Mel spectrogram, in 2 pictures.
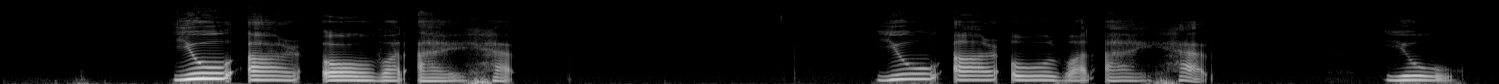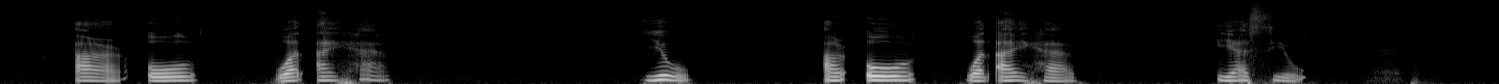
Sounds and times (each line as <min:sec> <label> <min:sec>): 0:01.8 Vocal 0:05.1
0:08.8 Vocal 0:12.1
0:13.9 Vocal 0:14.6
0:15.8 Vocal 0:17.0
0:17.8 Vocal 0:18.9
0:21.4 Vocal 0:21.9
0:23.2 Vocal 0:25.8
